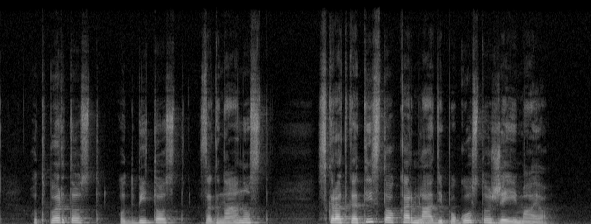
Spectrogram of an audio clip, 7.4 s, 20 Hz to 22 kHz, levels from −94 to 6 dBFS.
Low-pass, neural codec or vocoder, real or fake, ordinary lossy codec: none; none; real; none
